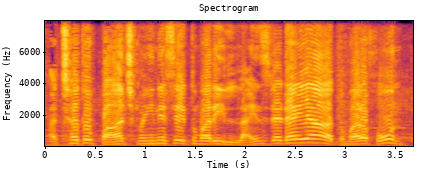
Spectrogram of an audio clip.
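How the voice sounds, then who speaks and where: Man as a stern, slightly high-voiced investigator. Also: soft background music, lightly acted. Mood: probing, stern. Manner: measured, authoritative questioning. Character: stern, composed male lead investigator. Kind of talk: Hindi radio crime drama acting.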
